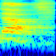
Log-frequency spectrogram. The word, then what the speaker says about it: the: Generally क्या होता है, द का प्रोनाउंसिएशन हम यूज करते हैं जब हम कॉन्सोनेंट नाउन्स के साथ यूज कर रहे हैं। जब हम कॉन्सोनेंट वर्ड से स्टार्ट हो रहा है कोई नाउन, तब हम द बोलते हैं।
